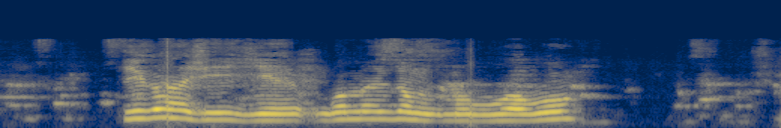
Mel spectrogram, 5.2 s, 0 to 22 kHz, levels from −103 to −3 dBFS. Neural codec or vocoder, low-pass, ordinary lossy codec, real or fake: codec, 16 kHz, 16 kbps, FreqCodec, smaller model; 7.2 kHz; AAC, 32 kbps; fake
